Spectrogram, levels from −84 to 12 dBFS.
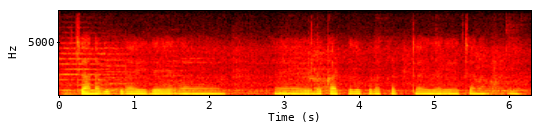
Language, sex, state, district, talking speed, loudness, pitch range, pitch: Kannada, female, Karnataka, Bijapur, 55 wpm, -16 LUFS, 165-175 Hz, 170 Hz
